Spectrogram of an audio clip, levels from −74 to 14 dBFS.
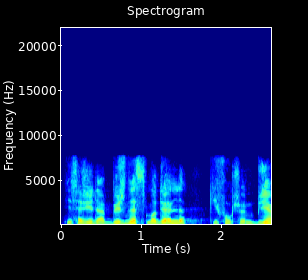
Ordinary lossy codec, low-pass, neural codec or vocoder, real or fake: none; none; codec, 16 kHz, 2 kbps, X-Codec, HuBERT features, trained on balanced general audio; fake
